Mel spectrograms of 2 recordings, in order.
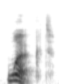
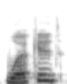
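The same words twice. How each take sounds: First: The ending is said without an extra vowel. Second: The ending is said with an extra vowel. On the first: The speaker calls it right. "so no E" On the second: The speaker calls it wrong. "Why don't we say worked"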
